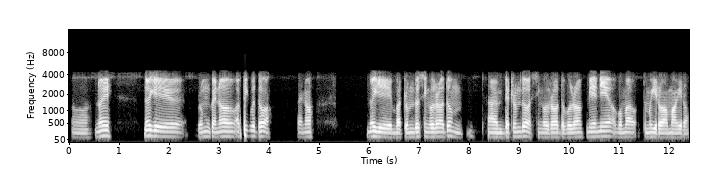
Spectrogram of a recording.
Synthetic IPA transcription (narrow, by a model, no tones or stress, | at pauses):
ɔnɔj | nɔjɡi | ɾumkajnɔa̰pik̚badɔ | kajnɔ | nɔjɡibatɾumdɔsiŋɡɔlɾɔdɔm | betɾumdɔsiŋɡɔlɾɔdɔbɔlɾɔmianiɔ̰bɔmatumuɡiɾɔmaɡiɾɔ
